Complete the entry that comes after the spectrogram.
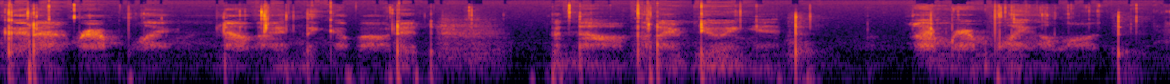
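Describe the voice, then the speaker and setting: Noticeable background noise runs through the clip. Over it, a woman whispers. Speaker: ASMR creator. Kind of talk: casual rambling book review. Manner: whispered.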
